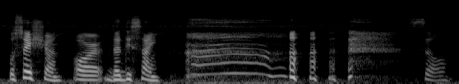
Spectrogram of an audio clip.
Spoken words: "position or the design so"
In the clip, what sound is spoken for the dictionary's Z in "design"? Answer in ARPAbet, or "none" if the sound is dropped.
S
